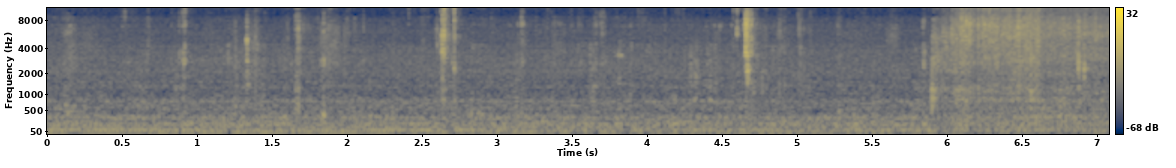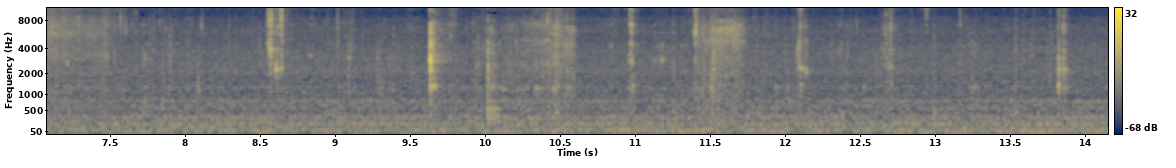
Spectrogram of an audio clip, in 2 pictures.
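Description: A person chewing food close to the microphone: soft mouth sounds broken by sharp clicks and smacks every second or two, with a short breathy hiss about six seconds in.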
